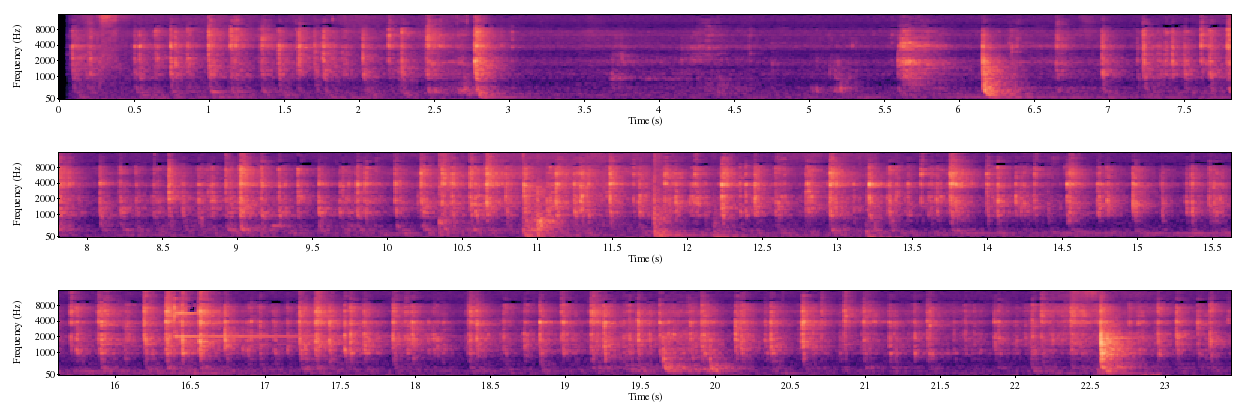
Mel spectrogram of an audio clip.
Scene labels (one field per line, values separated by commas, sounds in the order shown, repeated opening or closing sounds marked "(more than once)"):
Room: office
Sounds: keyboard typing, cutlery and dishes, phone ringing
